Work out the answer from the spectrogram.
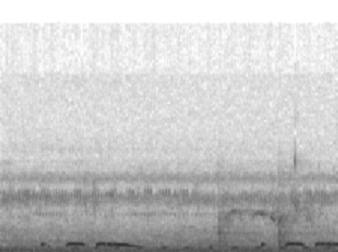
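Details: Spotted dove used in Thai decoy dove luring, cooing in low, mellow phrases: short hooting notes followed by a longer drawn-out coo that slides down, the phrase starting again after a pause, over steady background hiss.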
